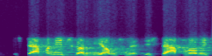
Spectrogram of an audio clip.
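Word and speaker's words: Stepanovich: नहीं नहीं, आप देखो ना, आप समझो, ऑनर्ड स्टेपनिच, स्टेपनिच कर दिया उसने, स्टेपनोविच को क्या बोल दिया? स्टेपनिच, यानी कि गलत प्रोनाउंस कर दिया।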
